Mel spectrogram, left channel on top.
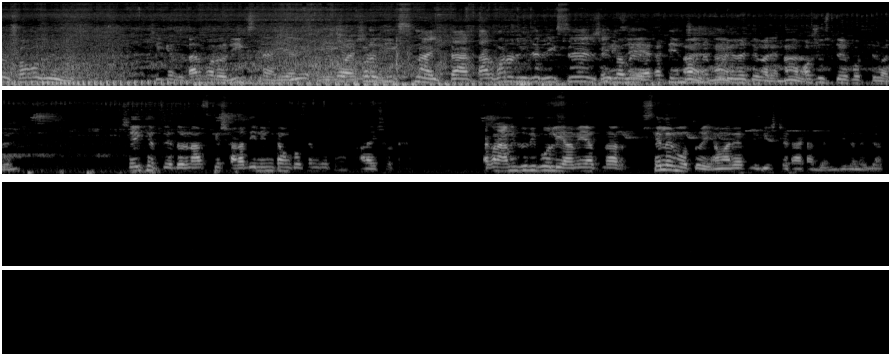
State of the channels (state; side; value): silent; right; 54 dB below the other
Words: সহজ হয়ে গেছে। ঠিক আছে, তারপরও রিস্ক নাই, কোনো রিস্ক নাই, তারপরও নিজের রিস্কে সেইভাবে একটা টেনশনে পড়ে যেতে পারেন, হ্যাঁ। অসুস্থ হয়ে পড়তে পারেন। সেই ক্ষেত্রে ধরেন আজকে সারাদিন ইনকাম করছেন কত? 250 টাকা। এখন আমি যদি বলি আমি আপনার ছেলের মতোই, আমারে আপনি 20টা টাকা দেন, দিবেন?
